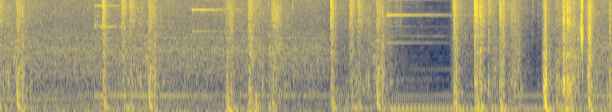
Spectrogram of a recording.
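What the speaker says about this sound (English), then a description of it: "Man, I love these horses. I love these painted horses too." Painted horses clip-clopping on the ground in Minecraft, a steady run of soft hoof taps over a low game background, with no one talking.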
